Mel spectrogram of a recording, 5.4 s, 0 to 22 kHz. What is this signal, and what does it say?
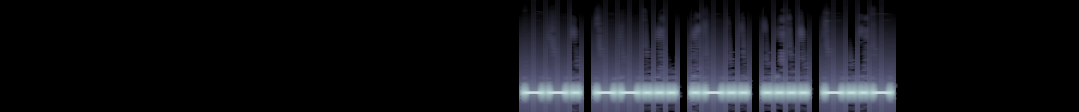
Morse code, heard as a keyed tone, about 39 wpm, 700 Hz. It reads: G7LHX
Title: DXCC-100 Call Signs - 5 Characters - Repeated 3x - 40wpm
